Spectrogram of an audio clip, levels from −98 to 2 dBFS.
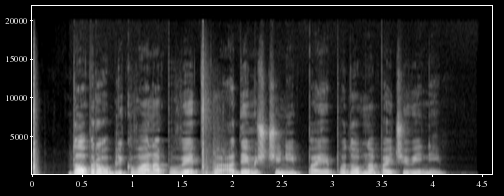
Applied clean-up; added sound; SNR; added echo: neural mask model RNNoise.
